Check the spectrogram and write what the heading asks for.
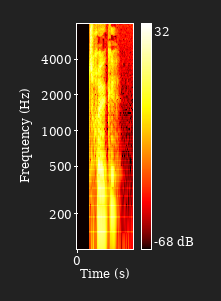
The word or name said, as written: trykke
